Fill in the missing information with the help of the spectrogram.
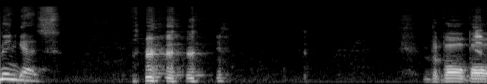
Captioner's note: laughs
